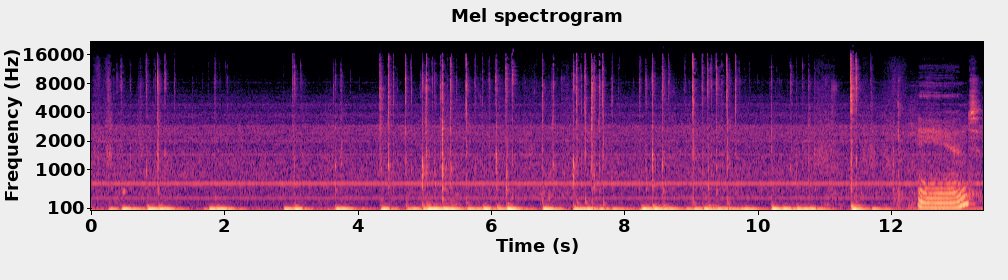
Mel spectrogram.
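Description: Fingers type a Linux command on a computer keyboard in bursts of rapid clicks with short pauses, close and clear, ending with a brief electronic tone.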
